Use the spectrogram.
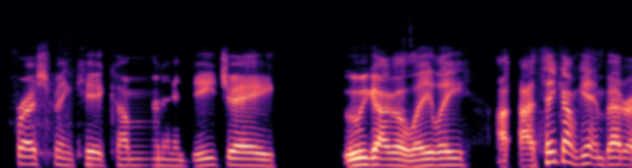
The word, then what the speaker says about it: Uiagalelei: kid coming in, DJ Uiagalelei. I think I'm getting better at saying his name first off, but I'll teach you how to say it. It's Uiagalelei.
